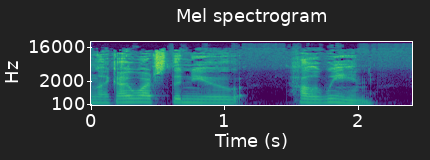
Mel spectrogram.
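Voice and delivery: ordinary talk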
